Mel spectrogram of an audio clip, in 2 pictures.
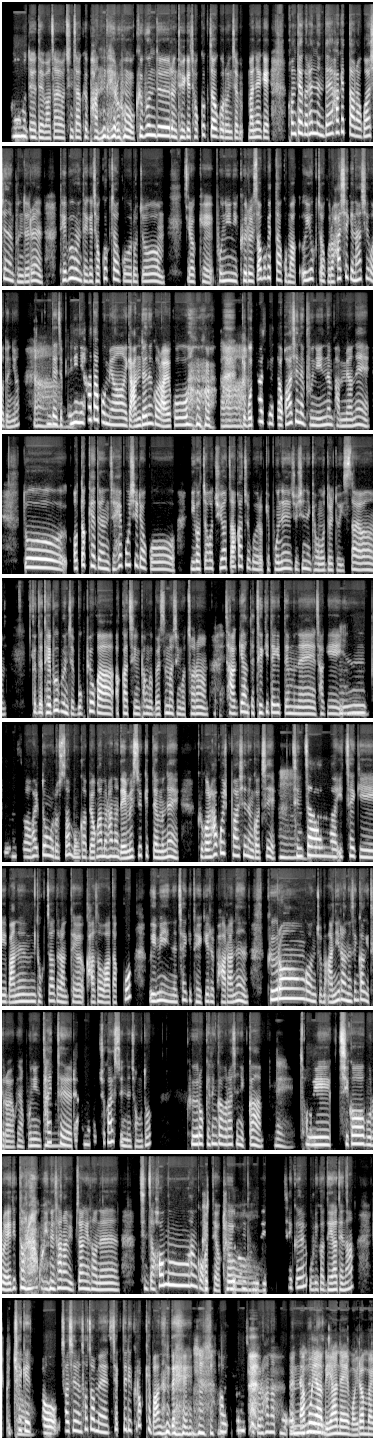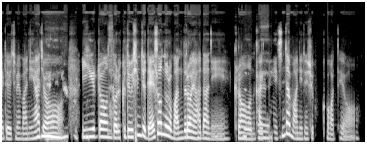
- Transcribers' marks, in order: laughing while speaking: "반대로"; in English: "컨택을"; laugh; tapping; in English: "에디터를"; laughing while speaking: "하고 있는 사람"; laughing while speaking: "많은데"; laugh; laugh
- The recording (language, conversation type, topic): Korean, advice, 개인 가치와 직업 목표가 충돌할 때 어떻게 해결할 수 있을까요?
